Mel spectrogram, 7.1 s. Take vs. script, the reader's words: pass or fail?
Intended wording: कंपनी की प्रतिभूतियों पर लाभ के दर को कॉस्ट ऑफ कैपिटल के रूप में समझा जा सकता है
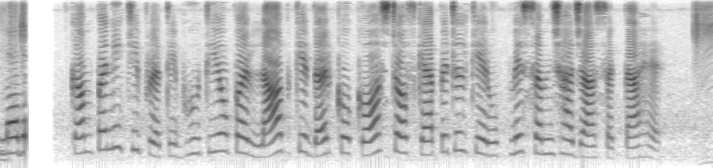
pass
